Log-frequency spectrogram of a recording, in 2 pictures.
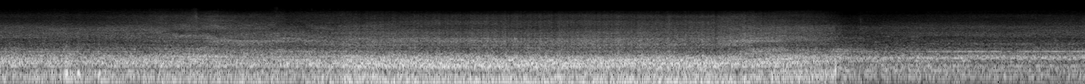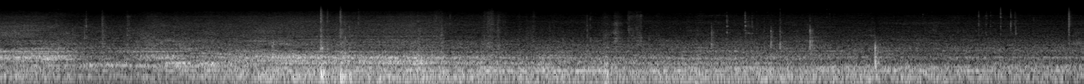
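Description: Indoor air handler's blower running with a steady whir and rumble, loudest for the first ten seconds or so and then a little quieter. A few light clicks and knocks come later on.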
